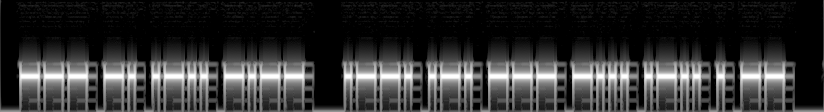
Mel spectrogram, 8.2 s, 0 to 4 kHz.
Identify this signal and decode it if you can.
Morse code, heard as a keyed tone, about 20 wpm, 750 Hz. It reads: ONLY PROBLEM
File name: Archive / 20 WPM / 20WPM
